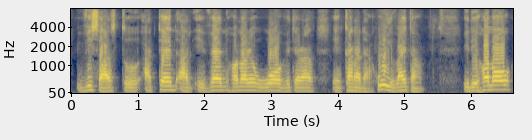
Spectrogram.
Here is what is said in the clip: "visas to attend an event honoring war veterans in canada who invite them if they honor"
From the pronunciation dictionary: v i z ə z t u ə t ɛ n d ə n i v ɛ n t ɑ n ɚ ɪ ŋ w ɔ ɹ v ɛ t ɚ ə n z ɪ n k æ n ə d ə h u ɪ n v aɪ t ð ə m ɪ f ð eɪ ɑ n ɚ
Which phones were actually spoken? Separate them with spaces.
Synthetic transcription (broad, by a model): v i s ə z t u ə t ɛ n d ə n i v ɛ n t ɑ n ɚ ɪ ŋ w ɔ v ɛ t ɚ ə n ɪ n k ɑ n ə d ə h u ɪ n v aɪ t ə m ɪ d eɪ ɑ n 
